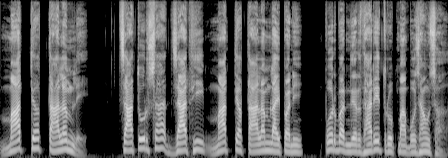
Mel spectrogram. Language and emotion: Nepali, neutral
